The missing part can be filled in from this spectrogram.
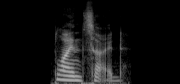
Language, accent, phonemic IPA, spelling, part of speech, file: English, US, /ˈblaɪndˌsaɪd/, blindside, noun / verb, En-us-blindside.ogg
- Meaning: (noun) A driver's field of blindness around an automobile; the side areas behind the driver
